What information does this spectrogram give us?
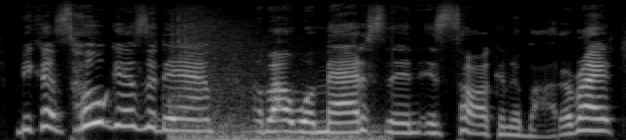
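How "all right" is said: ordinary talk, nothing marked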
